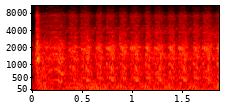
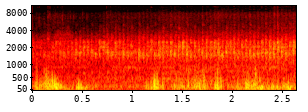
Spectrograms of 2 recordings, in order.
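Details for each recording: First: 2000 Mitsubishi Pajero 2.5 litre, crank no start: starter turns the engine over in an even rhythmic churn but it never catches. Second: 2000 Mitsubishi Pajero 2.5-litre diesel, crank-no-start, running on a temporary fuel feed: settles into a steady idle with a light, loose clatter, no stumbling or hunting; the fault is a suspected blocked tank or fuel pipe.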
